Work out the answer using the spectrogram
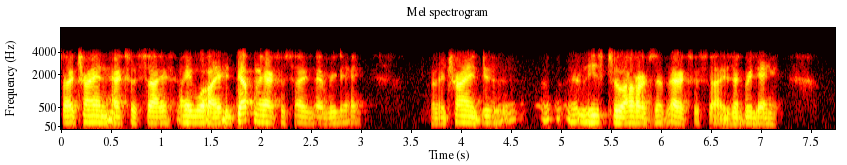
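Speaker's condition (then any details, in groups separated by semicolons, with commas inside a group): Parkinson's disease; most symptoms persist, shuffling walk, freezing about 2 years, no medication, healing mantra, daily walks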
